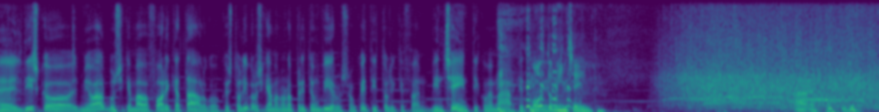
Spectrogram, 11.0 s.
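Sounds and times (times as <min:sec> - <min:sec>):
speech: 0:00.0 - 0:07.7, 0:09.9 - 0:10.9
laughter: 0:06.2 - 0:07.5, 0:10.0 - 0:10.9
applause sound effect: 0:08.2 - 0:10.9.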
